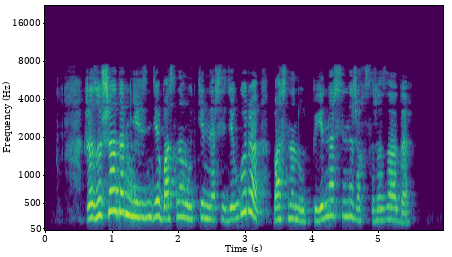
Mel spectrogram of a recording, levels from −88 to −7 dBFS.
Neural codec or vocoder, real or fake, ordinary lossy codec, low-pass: codec, 16 kHz, 16 kbps, FreqCodec, larger model; fake; none; none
